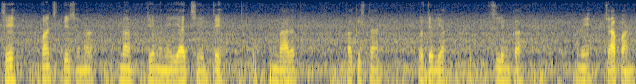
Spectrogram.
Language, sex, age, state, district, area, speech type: Gujarati, male, 45-60, Gujarat, Morbi, rural, spontaneous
